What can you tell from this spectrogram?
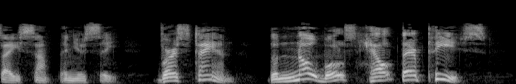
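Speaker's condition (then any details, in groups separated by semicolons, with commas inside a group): No condition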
